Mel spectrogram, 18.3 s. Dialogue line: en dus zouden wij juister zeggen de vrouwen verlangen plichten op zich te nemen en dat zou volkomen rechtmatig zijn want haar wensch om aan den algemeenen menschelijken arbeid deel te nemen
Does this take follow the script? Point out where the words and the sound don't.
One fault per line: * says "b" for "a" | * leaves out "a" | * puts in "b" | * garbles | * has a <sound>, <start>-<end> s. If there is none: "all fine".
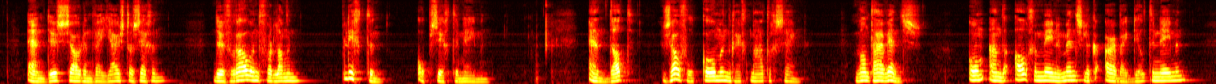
all fine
